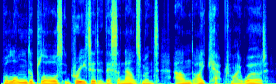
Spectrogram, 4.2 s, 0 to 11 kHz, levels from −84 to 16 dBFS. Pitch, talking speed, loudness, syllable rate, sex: 140 Hz, 145 wpm, -17 LUFS, 4.7 syllables/s, male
